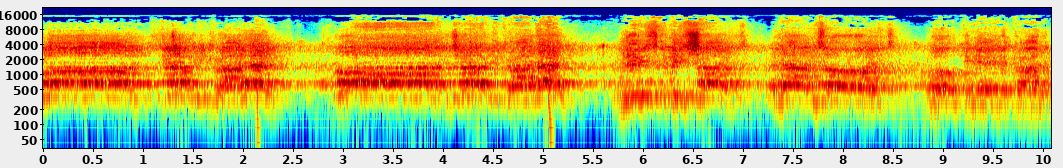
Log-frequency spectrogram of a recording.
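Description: Football crowd chanting in unison, many male voices holding long sung phrases of about two seconds each, three of them with short breaks between.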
